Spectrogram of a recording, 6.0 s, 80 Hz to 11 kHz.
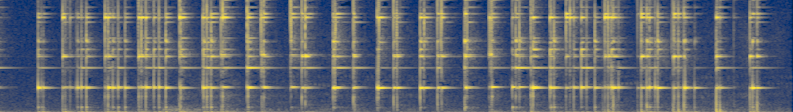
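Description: Long matte fingernails on both hands tap quickly and unevenly on the top of an empty, clear, dimpled glass beer mug lying on its side. Each tap is a bright, short glassy clink with a ringing tone around 2.5 kHz that dies away almost at once, followed by faint rattles.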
